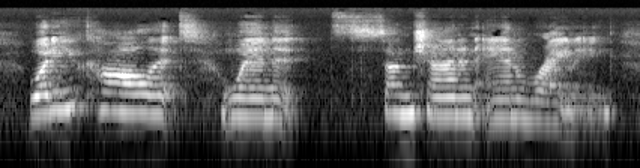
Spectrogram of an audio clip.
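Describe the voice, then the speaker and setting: A woman's high-pitched voice with a Southern US accent, over noticeable background noise. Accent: Southern US, country. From Southern Mississippi, US. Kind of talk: casual talk to camera.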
